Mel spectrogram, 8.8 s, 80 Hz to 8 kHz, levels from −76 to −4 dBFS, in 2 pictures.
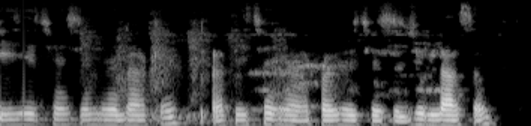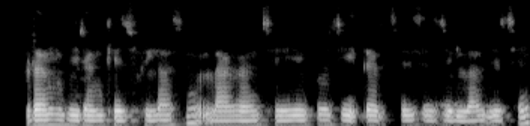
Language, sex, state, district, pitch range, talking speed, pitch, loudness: Maithili, male, Bihar, Samastipur, 110-120 Hz, 100 wpm, 115 Hz, -23 LUFS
